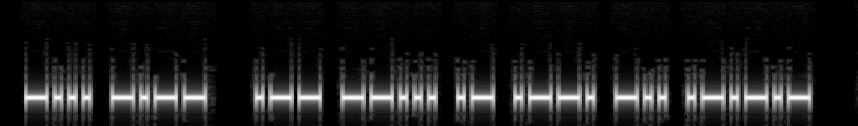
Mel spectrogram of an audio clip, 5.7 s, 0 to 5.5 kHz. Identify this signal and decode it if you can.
Morse code, heard as a keyed tone, about 25 wpm, 600 Hz. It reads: BY W7APD.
